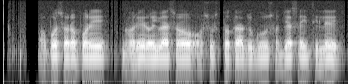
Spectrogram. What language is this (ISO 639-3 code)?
ori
